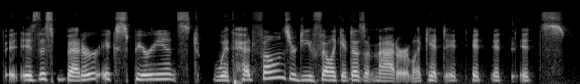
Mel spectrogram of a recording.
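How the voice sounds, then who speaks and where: A woman's voice: medium pitch, expressive, normal speed, dry recording. A woman with a mid-range voice conducts an informal interview. She comes across as eager and appreciative. Her voice is recorded dry, with hardly any room sound. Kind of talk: casual interview chat.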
